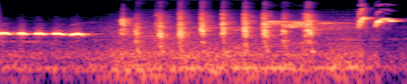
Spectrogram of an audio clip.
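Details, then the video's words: White-rumped shama practising fighting song with tail-flicks on its perch; a steady low whistle, then a rapid run of sharp ticking notes, closing with a high thin whistle. "luyện chòe lửa hót đấu,đập đuôi chạy cầu"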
